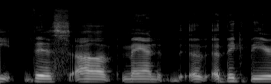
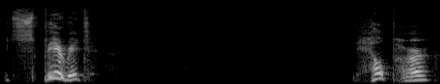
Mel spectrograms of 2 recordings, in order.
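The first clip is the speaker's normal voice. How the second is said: high, loud, incredulous questions; startled disbelief; 9 semitones higher, 8 dB louder, much slower than usual. Acted. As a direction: echo it back in shock. Farmer startled by players' claim.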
